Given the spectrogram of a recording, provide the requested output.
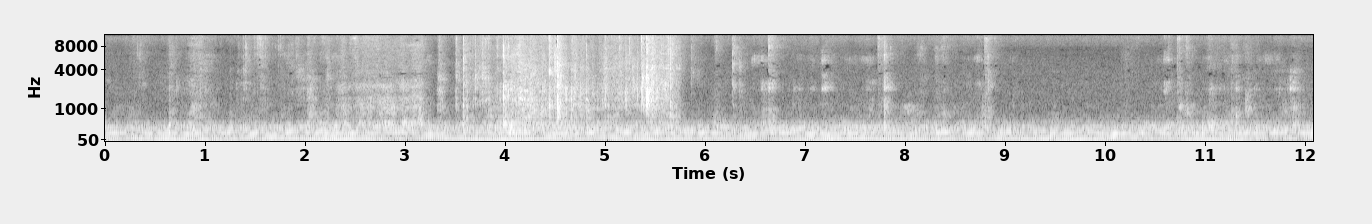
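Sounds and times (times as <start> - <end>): low steady hum: 0.0 - 12.0
paper rustling: 1.4 - 5.9.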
